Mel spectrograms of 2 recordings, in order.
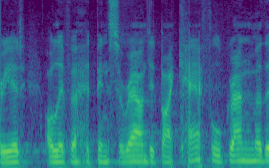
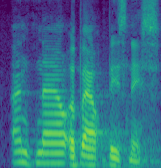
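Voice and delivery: loud, high, self-important official; pompous beadle; 6 semitones higher, 6 dB louder than usual. A narrator's reading. Beadle Bumble speaks pompously.

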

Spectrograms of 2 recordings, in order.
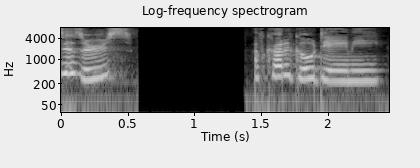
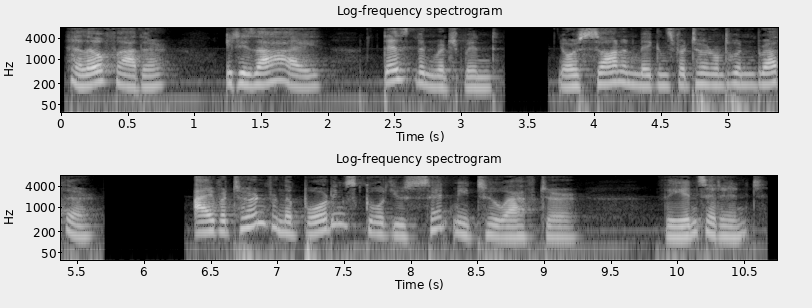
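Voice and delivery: lower, deadpan twin brother; son's voice; 6 semitones lower than usual. Acted. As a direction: drop the voice low and announce yourself. Twin brother introduces himself.

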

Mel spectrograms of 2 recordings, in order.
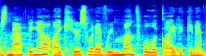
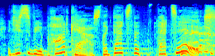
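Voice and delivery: excited retelling; 6 semitones higher than usual. Retold or imitated. Friend retelling her podcast revelation to Sarah, excited. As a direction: announce the big idea, pitched up and stretched. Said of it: "and I tell Sarah about".

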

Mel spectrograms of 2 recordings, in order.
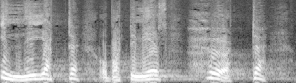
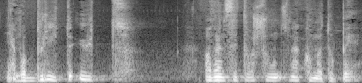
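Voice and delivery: quiet inner thought; 4 semitones lower, 5 dB quieter than usual. A narrator's reading. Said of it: "tenker i sitt stille sinn".

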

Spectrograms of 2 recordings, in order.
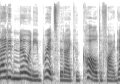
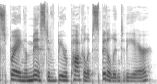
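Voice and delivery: ordinary delivery

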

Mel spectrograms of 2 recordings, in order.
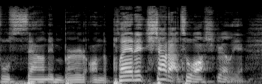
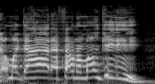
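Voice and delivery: high, loud mock-amazed exclamation; mock excitement; 11 semitones higher, 4 dB louder than usual. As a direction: imitate a gawker's thrilled outburst. Mocking racist online posts.

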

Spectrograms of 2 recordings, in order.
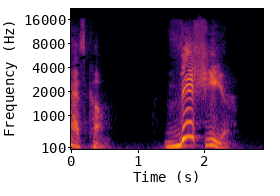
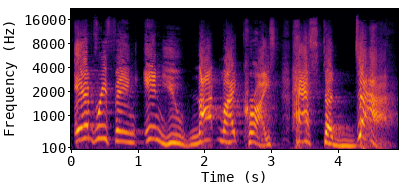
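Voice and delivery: full-force preaching; 3 semitones higher, slower than usual. Acted. Preacher commanding his congregation to die to self, shouting. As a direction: pound every line at the church like a revival preacher.

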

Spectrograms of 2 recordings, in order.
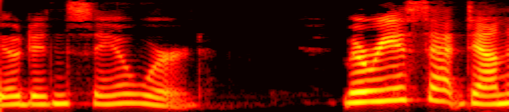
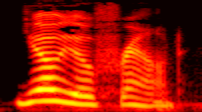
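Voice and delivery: ordinary delivery, nothing marked

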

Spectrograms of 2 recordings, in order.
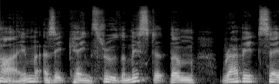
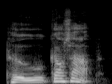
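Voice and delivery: usual speaking voice

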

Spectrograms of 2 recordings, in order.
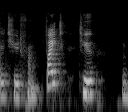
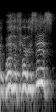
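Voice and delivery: louder, shocked demand; shocked outburst; 4 semitones higher, 7 dB louder than usual. Retold or imitated. Guest reliving a panic attack out of nowhere, shocked outburst. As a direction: blurt it out in alarm. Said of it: "And I was like".

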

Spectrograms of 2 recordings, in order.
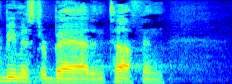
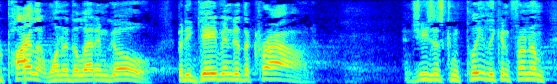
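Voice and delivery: normal talking voice

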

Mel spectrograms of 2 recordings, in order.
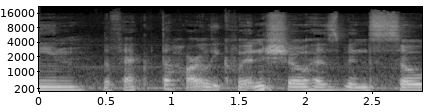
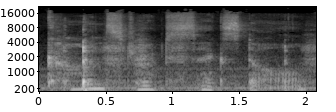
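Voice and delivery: whispered aside; 4 semitones higher, 8 dB quieter, slower than usual. Real, not acted. Awed aside after the joke.

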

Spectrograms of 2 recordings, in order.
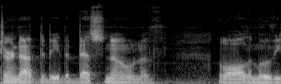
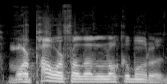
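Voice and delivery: much higher, louder booming radio intro; radio announcer; 4 semitones higher, 5 dB louder, faster than usual. Retold or imitated. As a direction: sell it like a golden-age announcer. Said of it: "something like this".

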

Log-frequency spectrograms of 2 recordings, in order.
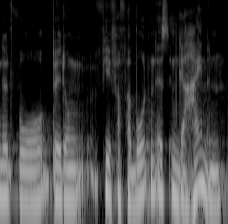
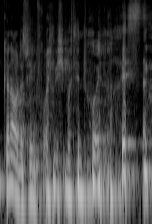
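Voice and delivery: laughing; 3 semitones higher, much faster than usual. Real, not acted. Joking about the cold tea.

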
